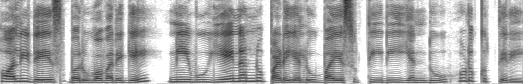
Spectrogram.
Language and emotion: Kannada, neutral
